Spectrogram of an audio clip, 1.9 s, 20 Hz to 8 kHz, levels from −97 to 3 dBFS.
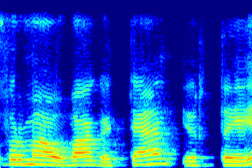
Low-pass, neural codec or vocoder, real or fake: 7.2 kHz; none; real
